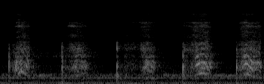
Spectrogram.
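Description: Metal spoon rasping elderberry sauce off the underside of a sieve, five distinct scrapes in a steady rhythm, close and clear with nothing else heard.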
